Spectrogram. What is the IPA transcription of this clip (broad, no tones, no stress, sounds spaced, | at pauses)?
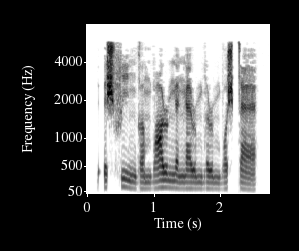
ʔ ɪ ʃ f i ŋ ɡ ʌ m b ɑ ɹ ŋ ɛ ŋ æ ɹ m b ə ɹ m b ɔ ʃ t æ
